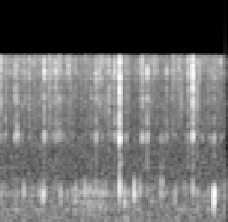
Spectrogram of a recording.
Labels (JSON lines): {"label": "ambient", "recorder": "HydroMoth"}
